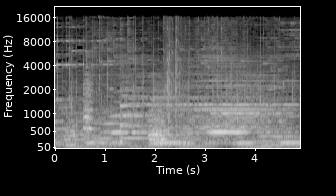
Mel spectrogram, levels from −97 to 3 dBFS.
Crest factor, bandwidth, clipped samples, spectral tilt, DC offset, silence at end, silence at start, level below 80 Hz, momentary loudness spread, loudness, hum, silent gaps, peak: 16 dB; 17 kHz; under 0.1%; -5 dB/octave; under 0.1%; 0 s; 0 s; -42 dBFS; 7 LU; -21 LUFS; none; none; -4 dBFS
